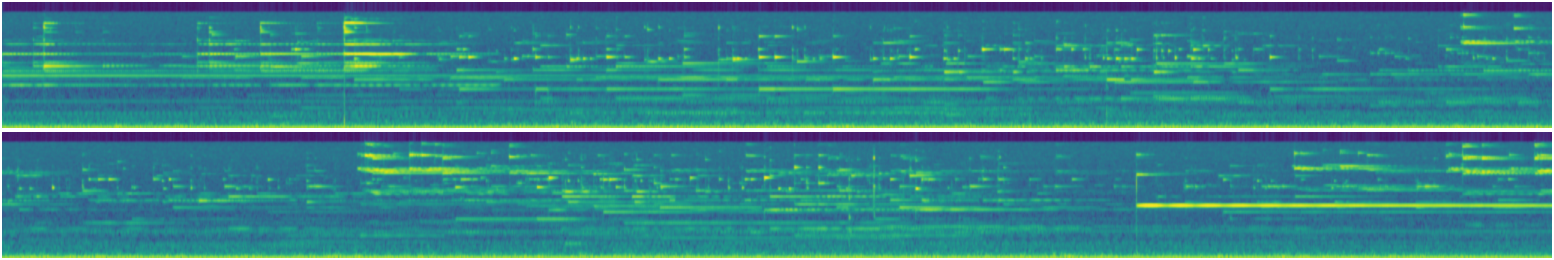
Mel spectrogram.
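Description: Hand-held chimes swayed and shaken, with many small bright metal notes ringing and overlapping. The notes grow denser and higher about two-thirds of the way in, and a steady held tone joins near the end.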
